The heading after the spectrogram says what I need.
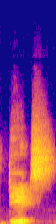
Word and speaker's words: debt: To pay his debts. D-E-B-T-S. B is silent. D-E-B-T, debt. Debt.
